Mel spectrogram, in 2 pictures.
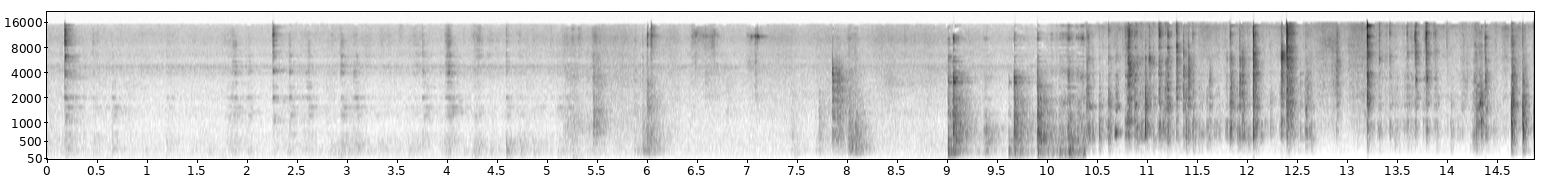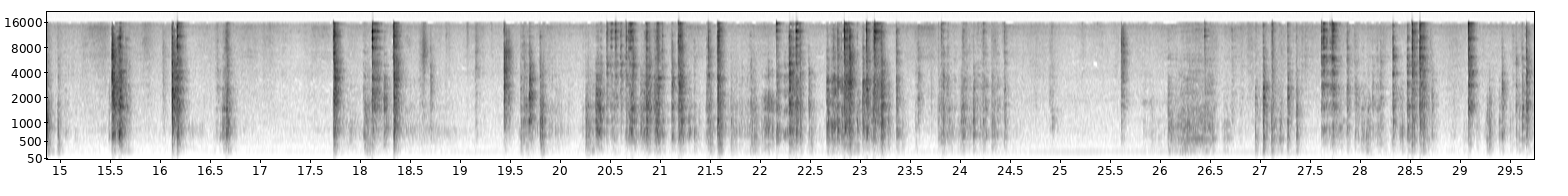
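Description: Steel square tubing and flat strap clinking and clattering against each other and the metal bench as the parts of a nut cracker are handled and fitted together. The knocks are sparse at first and become frequent after about ten seconds.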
